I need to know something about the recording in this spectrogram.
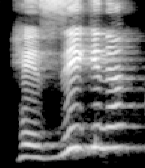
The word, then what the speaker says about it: resigna: e Sagna será não O correto é falar repugna resina estagna E por quê Porque uma consoante nunca pode ficar sozinha não a sílaba então se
